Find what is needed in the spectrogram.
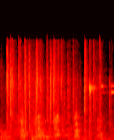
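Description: Two dogs playing over a plush toy: panting and scuffling, with many quick light clicks and scrapes of their paws on the hard vinyl floor.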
